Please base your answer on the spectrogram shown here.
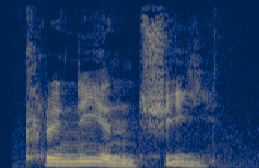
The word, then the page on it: cruinníonn sí: krin-een she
